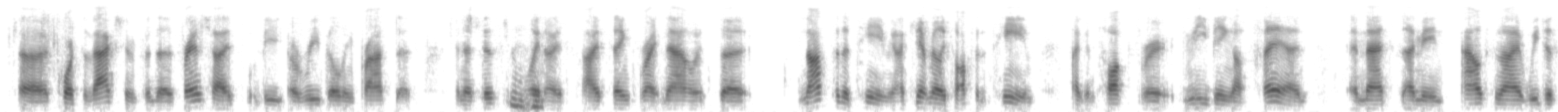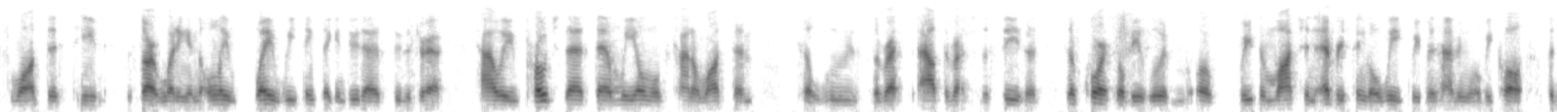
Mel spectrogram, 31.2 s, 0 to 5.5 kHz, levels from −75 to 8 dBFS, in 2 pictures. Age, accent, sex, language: 20-39, American, male, English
